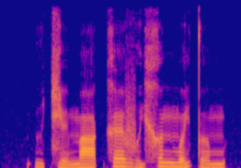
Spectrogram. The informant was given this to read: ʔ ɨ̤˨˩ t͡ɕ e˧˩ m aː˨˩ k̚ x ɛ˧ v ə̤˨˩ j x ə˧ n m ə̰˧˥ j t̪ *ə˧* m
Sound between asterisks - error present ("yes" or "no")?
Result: no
